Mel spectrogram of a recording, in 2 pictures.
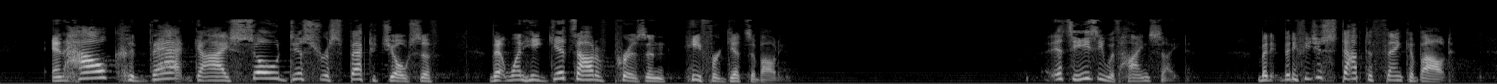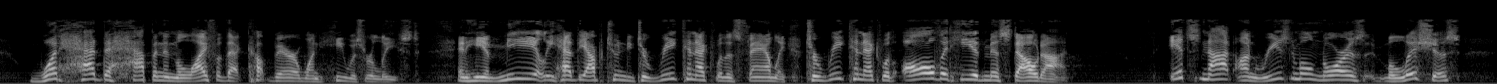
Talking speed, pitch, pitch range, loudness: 150 wpm, 190 Hz, 150-230 Hz, -25 LUFS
